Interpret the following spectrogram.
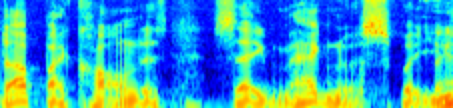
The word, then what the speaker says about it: Magnus: Yeah, the G and the N form one. If you can tell someone who's studied Latin before, they'll make that little pronunciation.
